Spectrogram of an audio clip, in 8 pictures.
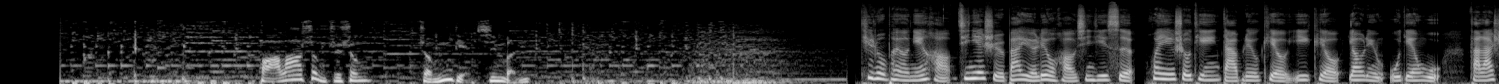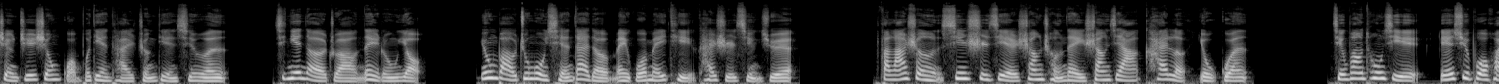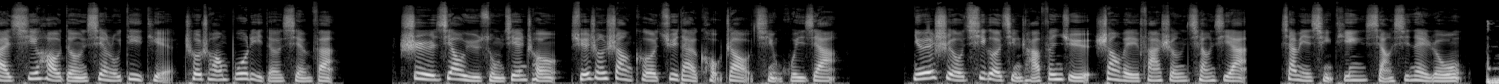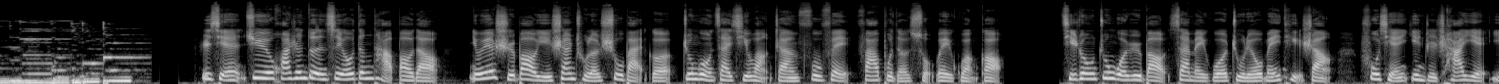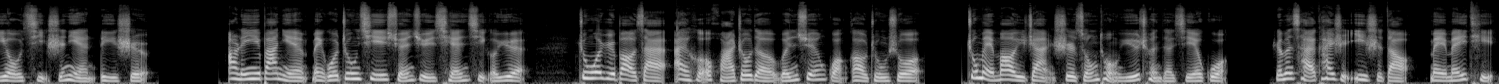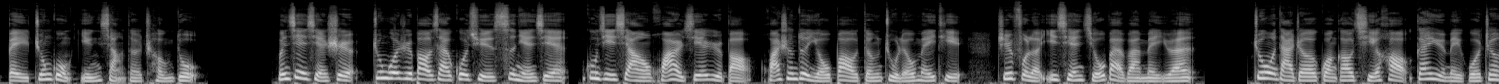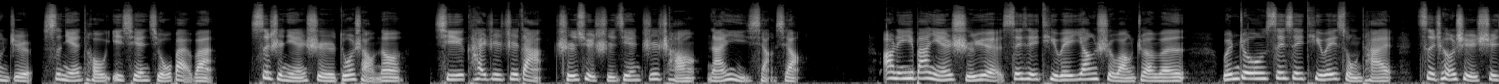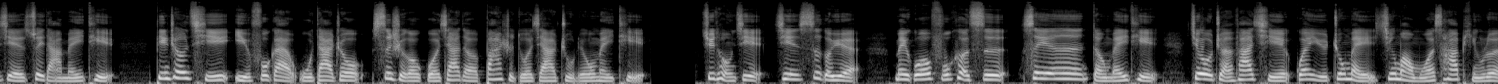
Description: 8月6日（星期四）纽约整点新闻
听众朋友您好！今天是8月6号，星期四，欢迎收听WQEQ105.5法拉盛之声广播电台整点新闻。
